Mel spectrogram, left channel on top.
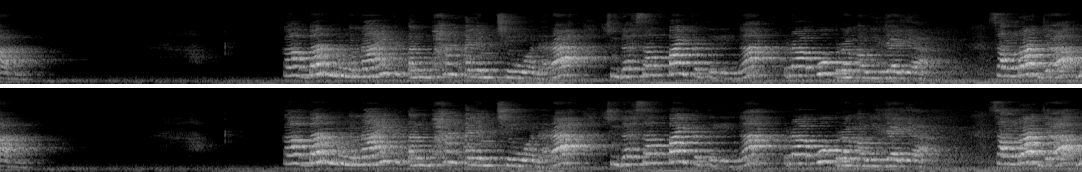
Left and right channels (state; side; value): normal; both; correlation 0.79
